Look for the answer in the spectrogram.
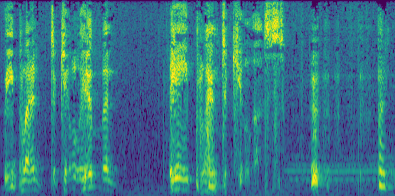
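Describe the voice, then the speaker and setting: An actor playing a dying murderer, halting and gasping, in a melodramatic 1940s radio horror drama. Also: male voice, on the high side, creaky, fairly bright tone, a little hiss or hum, exaggerated voice, poor audio. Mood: bitter, fading. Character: dying male murderer grasping a bitter irony. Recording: vintage 1940s radio recording, music behind.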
